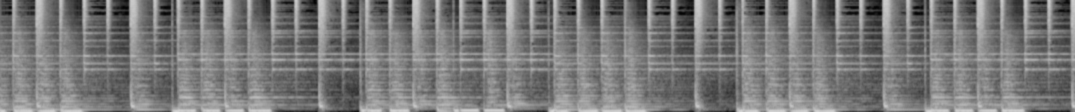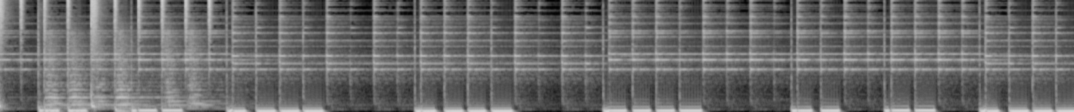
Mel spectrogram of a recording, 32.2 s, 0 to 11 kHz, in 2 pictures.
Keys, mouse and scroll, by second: 0.5 click, 1.2-3.1 middle drag, 3.1 KP_1, 4.3 click, 5.7-8.7 drag, 11.6 click, 15.7 click, 16.1 click, 17.0 click, 18.4 click, 22.2 d, 23.0 s, 27.7 click, 29.0 click, 30.3-32.2 drag.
